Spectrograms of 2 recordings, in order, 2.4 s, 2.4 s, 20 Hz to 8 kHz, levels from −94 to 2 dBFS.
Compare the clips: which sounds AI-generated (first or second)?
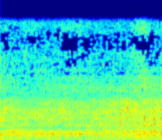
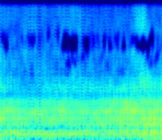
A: second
